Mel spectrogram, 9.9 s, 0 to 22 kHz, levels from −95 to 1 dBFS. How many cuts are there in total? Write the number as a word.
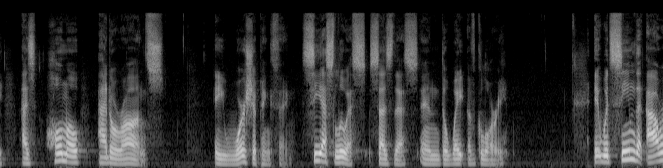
one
